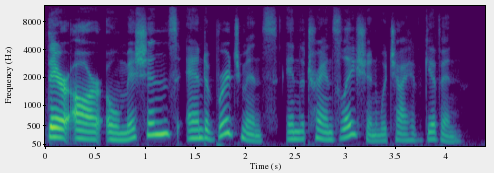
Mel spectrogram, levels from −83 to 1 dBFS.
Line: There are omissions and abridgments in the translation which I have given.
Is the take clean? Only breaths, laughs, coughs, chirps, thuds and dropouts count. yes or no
yes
